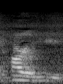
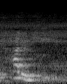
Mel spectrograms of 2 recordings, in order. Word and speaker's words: Haruhi: Like we might say haruhi, but it's really haruhi, and things like that.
